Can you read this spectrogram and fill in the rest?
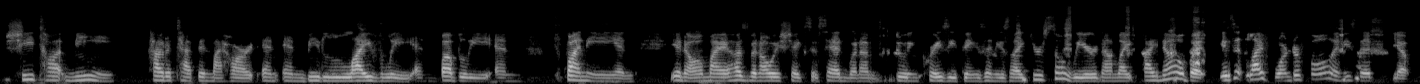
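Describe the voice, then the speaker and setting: Animated woman, French native, dry sound. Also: fairly low pitch, moderate pace, no echo, rough recording. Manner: animated storyteller, acts out her own past voices. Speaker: guest. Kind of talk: heartfelt conversational interview.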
